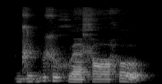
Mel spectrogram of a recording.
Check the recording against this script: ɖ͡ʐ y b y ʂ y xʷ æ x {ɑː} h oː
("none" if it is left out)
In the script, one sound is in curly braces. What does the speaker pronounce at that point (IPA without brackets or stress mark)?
ɑː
